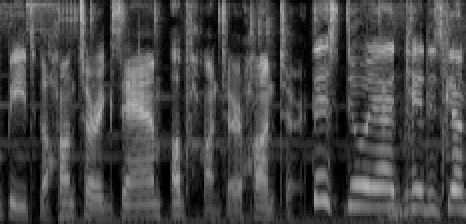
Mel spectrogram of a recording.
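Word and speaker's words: Hunter × Hunter: the hunter exam from Hunter Hunter yeah I know I didn't say it with x's which apparently you don't pronounce who know well anyway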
